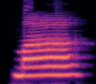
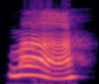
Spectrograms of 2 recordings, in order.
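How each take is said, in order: First: The pitch stays high and level. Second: The pitch dips low and then rises. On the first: "Nada satu" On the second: "nada ketiga"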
